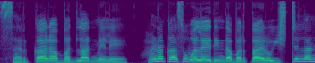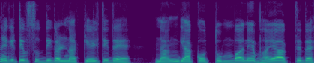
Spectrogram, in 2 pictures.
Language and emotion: Kannada, fearful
